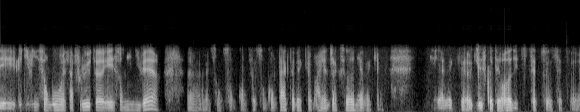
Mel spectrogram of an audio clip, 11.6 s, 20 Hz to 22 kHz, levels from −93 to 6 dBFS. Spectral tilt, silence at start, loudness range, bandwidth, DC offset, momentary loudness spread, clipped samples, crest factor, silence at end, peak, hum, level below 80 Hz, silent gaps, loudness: -9 dB/octave; 0 s; 5 LU; 4.5 kHz; under 0.1%; 16 LU; under 0.1%; 22 dB; 0 s; 0 dBFS; none; -54 dBFS; none; -23 LUFS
